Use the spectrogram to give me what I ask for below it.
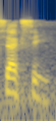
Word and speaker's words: CEXC: This is pronounced sexy.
